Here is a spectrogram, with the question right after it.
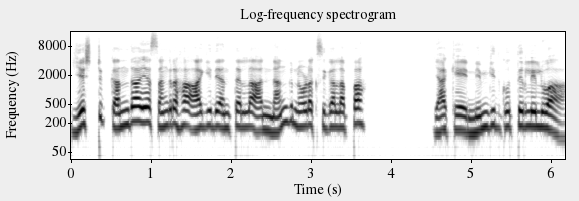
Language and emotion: Kannada, surprised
